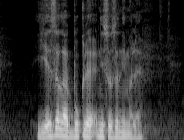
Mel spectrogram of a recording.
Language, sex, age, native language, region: Slovenian, male, 50-59, Slovenian, Central Slovenia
